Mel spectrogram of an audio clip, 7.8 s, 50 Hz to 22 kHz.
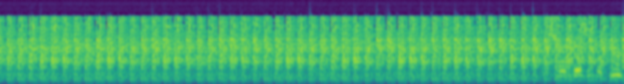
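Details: Second Iseki tractor diesel, possibly KE70, started at 70°F after glow plugs, low power and weak below about 1000 rpm: hard, sharp, even clatter about 214 per minute over a dry idle; cause unconfirmed.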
